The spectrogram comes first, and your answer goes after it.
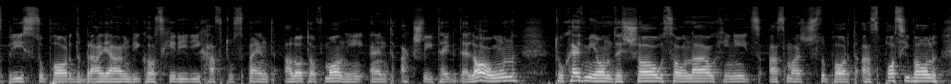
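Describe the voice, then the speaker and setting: A man's voice: medium pitch, warm tone. A man with a Polish accent presenting an award in a casual, rambling, tongue-in-cheek way.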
